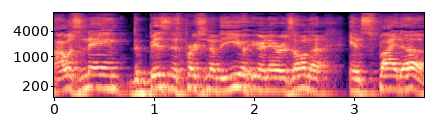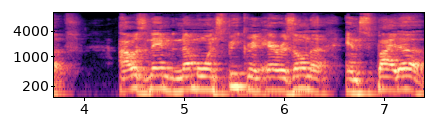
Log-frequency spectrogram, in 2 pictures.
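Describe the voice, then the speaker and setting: An animated, high-pitched man's voice amid noticeable background noise. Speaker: motivational speaker. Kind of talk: live-stream motivational talk. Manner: animated, repetitive.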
